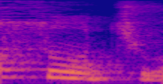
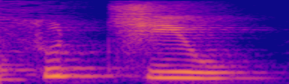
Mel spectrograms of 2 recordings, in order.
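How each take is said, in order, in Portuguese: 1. A tônica está na primeira sílaba. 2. A tônica está na última sílaba. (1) "Eu não falo sútil" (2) "eu falo sutil"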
